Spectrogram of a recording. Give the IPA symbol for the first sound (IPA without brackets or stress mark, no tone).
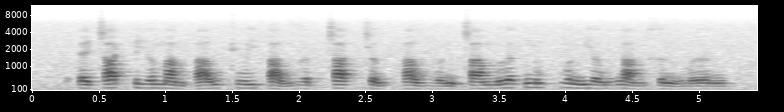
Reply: ʔ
